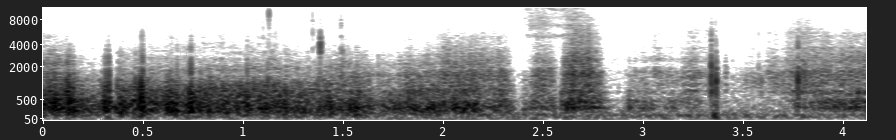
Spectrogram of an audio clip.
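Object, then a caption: Cardboard box. Long black nails scratch and tap the printed side of a medium, hollow black Boxycharm cardboard box held upright. Steady, papery scratching fills the first two seconds, then a brief bright rasp comes before a few sharp, dry taps with almost no ring.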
